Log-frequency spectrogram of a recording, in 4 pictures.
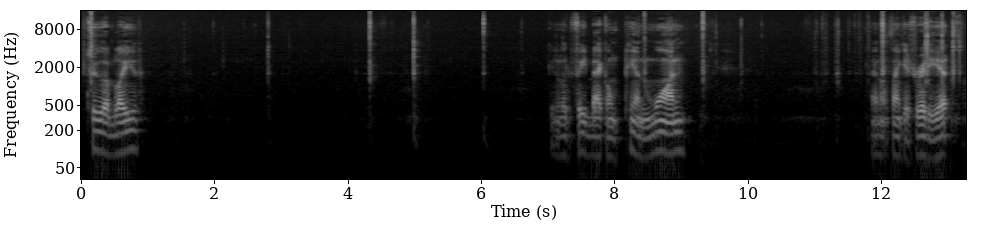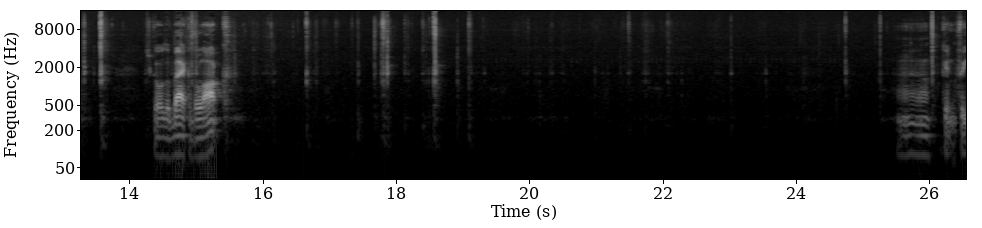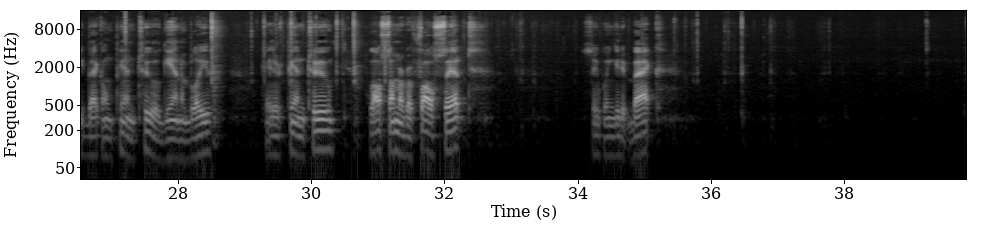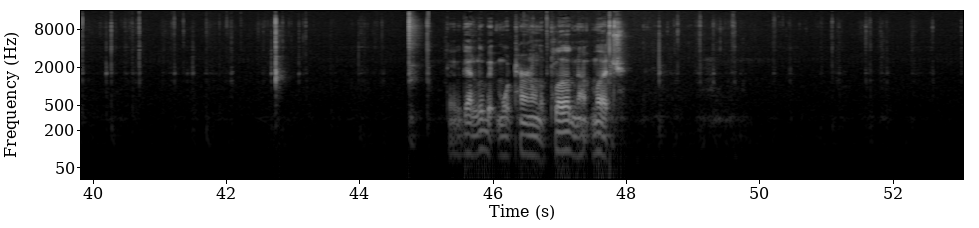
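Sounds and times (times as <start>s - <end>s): lock pick clicking in a lock: 44.8s - 45.2s.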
